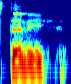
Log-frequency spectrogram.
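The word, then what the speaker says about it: Deni: Yeah, it's Denny, which usually it's not a common name in Israel. Usually Israelis call it Danny, Danny is very common. But Denny, it's not so common at all.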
